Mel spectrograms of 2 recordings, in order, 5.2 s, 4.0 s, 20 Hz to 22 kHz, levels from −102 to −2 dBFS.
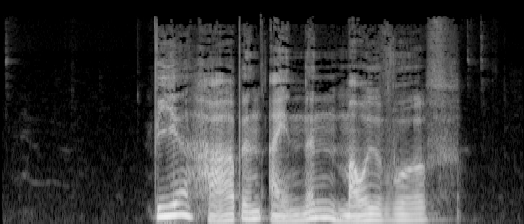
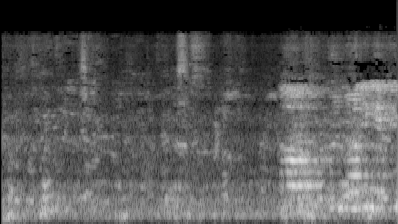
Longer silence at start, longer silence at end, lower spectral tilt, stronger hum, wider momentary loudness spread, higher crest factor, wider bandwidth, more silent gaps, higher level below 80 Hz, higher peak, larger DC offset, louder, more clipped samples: first, 1.55 s vs 0.05 s; first, 0.75 s vs 0 s; first, -7 dB/octave vs -3.5 dB/octave; neither; second, 10 LU vs 21 LU; about the same, 18 dB vs 20 dB; first, 15 kHz vs 12.5 kHz; neither; first, -46 dBFS vs -64 dBFS; first, -2 dBFS vs -8 dBFS; neither; first, -18 LUFS vs -24 LUFS; neither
